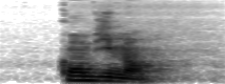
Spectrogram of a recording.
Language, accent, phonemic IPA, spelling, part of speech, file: French, France, /kɔ̃.di.mɑ̃/, condiment, noun, LL-Q150 (fra)-condiment.wav
- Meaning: condiment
